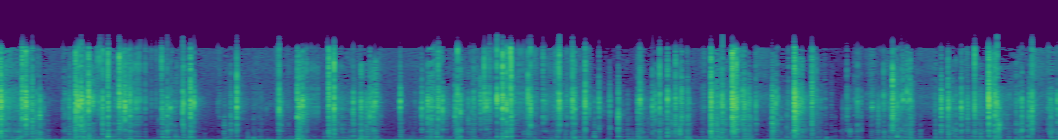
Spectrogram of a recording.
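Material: Plastic.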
